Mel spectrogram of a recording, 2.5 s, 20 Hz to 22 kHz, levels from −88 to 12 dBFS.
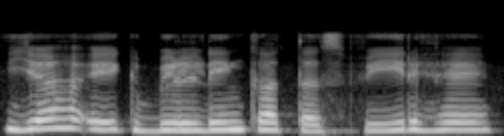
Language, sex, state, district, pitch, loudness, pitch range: Hindi, female, Jharkhand, Ranchi, 220 Hz, -13 LUFS, 210-230 Hz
